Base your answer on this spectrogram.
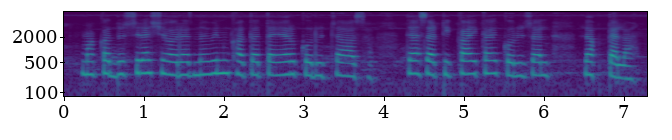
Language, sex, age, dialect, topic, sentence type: Marathi, female, 25-30, Southern Konkan, banking, question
